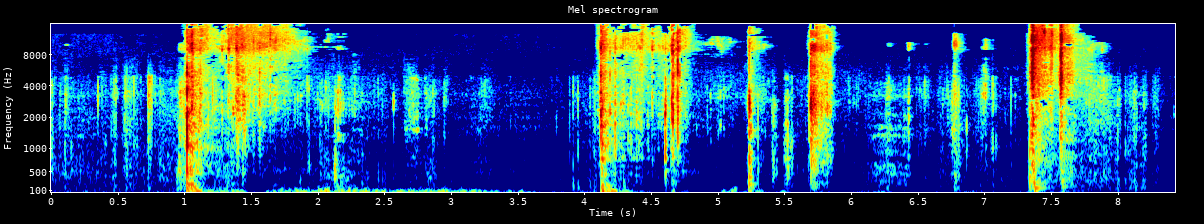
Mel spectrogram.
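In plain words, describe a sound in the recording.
Wood cracks and snaps as a branch breaks off.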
